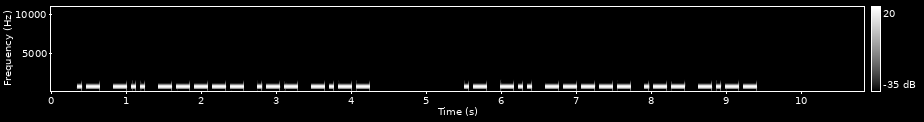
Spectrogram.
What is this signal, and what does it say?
Morse code, heard as a keyed tone, about 20 wpm, 700 Hz. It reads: AD0WY AD0WY
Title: USA Call Signs - 5 Characters - Repeated 3x - 20wpm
